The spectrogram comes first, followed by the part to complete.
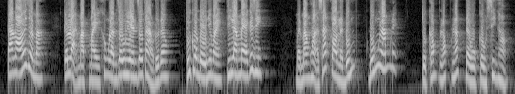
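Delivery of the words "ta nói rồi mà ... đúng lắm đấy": berating, abusive, cursing. A mother-in-law rails at her daughter-in-law, loudly cursing. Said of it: "lớn giọng chửi bới".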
